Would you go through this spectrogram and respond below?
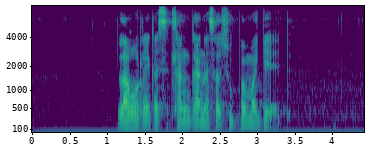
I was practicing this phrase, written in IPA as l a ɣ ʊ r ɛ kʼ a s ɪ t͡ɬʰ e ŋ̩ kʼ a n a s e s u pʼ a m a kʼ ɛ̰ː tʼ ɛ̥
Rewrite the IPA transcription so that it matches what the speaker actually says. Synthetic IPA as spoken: l a ɣ ʊ r ɛ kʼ a s ɪ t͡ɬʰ a ŋ̩ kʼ a n a s a s u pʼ a m a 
